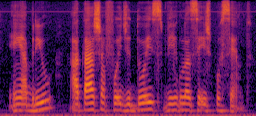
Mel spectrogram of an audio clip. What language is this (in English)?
Portuguese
